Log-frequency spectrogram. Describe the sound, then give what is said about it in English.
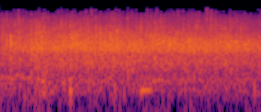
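An audience claps steadily for a few seconds, answering whether they used to come and see Molly there, a dense, even wash of many hands with no pauses and no voices rising above it. “Just give me a clap. Clap.”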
